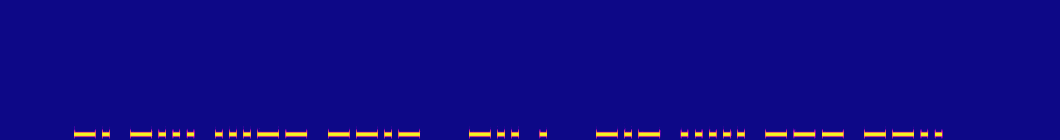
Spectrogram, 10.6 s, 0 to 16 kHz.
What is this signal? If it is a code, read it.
Morse code, heard as a keyed tone, about 17 wpm, 700 Hz. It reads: NB3Q DE K5OZ
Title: USA Callsign DE Callsign - 4 Characters - 17wpm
